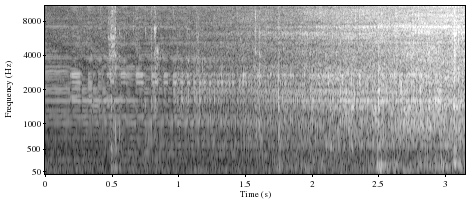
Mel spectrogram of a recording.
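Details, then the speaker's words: Hornby OO scale Flying Scotsman train set locomotive pulling away: steady buzzy motor hum rising slightly, faint wheel clicks on track; hum caused by interference from the cheap, lightweight set controller, which also holds speed poorly when slow. "did you hear that humming from the motor is the controller that's causing all of that interference"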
